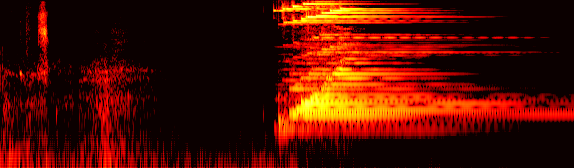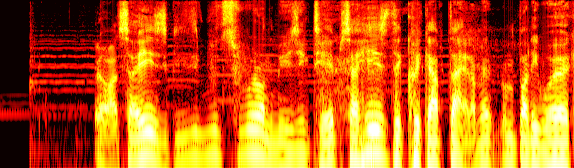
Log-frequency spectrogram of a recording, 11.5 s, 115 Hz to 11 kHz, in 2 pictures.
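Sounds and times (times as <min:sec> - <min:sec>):
bright chiming transition jingle with rising shimmer: 0:02.8 - 0:06.1
speech: 0:06.7 - 0:11.4.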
